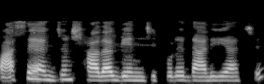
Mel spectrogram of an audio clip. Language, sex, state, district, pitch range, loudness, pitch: Bengali, female, West Bengal, Dakshin Dinajpur, 185-200 Hz, -18 LUFS, 195 Hz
